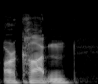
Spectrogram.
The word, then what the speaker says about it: Arkadin: It's spelled A-R-K-A-D-I-N, pronounced Arcaden.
